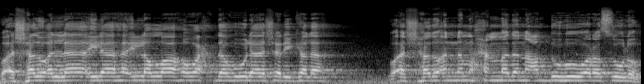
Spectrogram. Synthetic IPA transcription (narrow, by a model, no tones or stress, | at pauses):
waʔaʃhad̪ʊʔanlaːʔɪlaːɦaʔɪlːalˤːɑːɦʊwaħd̪aɦʊlaːʃaɾiːkalah | waʔaʃɦad̪ʊʔanːamʊħamːad̪anʕab̚d̪ʊɦʊwɑɾˤɑsuːlʊ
